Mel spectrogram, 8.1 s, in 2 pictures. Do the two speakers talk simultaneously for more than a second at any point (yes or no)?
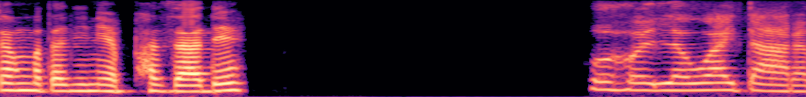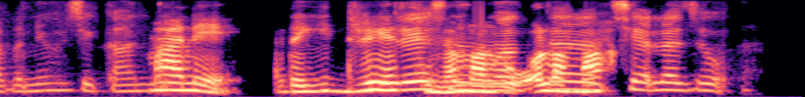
no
